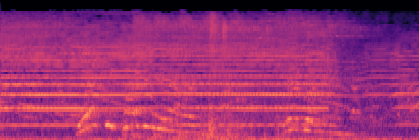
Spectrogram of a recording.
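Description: Sound-system air-horn effect through the PA: a steady horn tone holds and cuts off a little after three seconds, with repeated falling siren-like glides and voices over it.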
